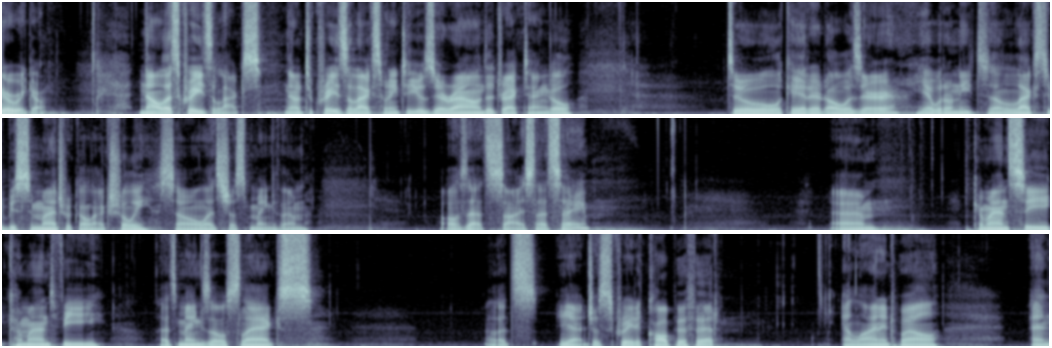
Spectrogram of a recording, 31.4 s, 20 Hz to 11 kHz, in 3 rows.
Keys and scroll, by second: 19.5 super+c, 20.1 super+v.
